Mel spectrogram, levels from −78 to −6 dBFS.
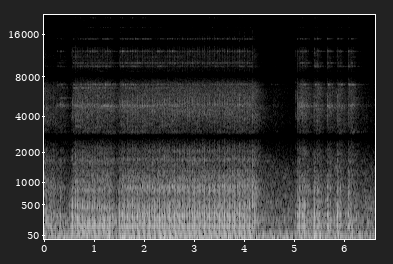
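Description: Hollow, phasey everyday sound throughout, with a dull gap in the upper range. That is channel delay (comb filtering): one channel lags by roughly a fifth of a millisecond, and summing to mono cancels around 3 kHz and at evenly spaced frequencies above.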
